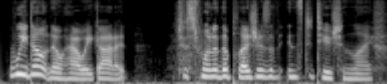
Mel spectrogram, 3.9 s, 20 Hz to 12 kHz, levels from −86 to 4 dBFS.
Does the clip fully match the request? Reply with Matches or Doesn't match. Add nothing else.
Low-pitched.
Doesn't match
